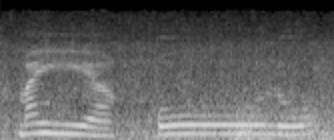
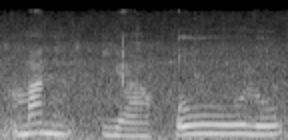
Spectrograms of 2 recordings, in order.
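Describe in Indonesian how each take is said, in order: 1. Nun menyatu dengan y yang ganda dan berdengung. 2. Bunyi n biasa terdengar sebelum y. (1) "Contoh, may yaqulu" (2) "tidak boleh dibaca man yaqulu"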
